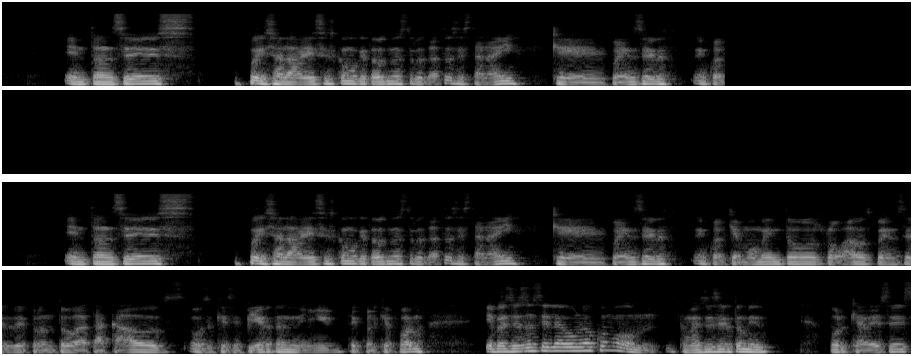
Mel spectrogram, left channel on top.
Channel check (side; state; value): left; drops out; at 7.2 s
